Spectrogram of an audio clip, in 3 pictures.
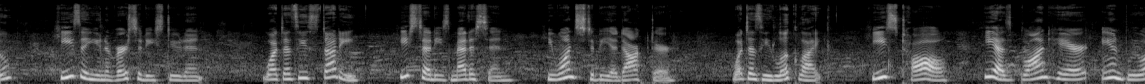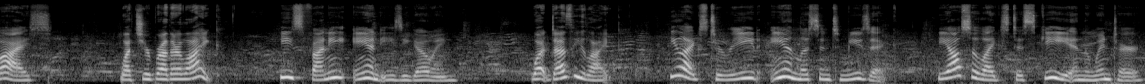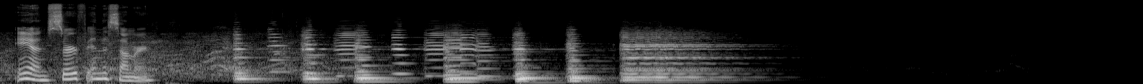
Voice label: Conversation, English; Unit Ten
